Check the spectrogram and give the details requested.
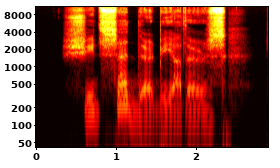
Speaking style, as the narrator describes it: he mumbled

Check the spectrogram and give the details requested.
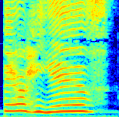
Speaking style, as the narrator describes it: shouted Isaac

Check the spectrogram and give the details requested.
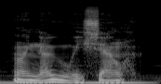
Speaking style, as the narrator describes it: said Robert bitterly

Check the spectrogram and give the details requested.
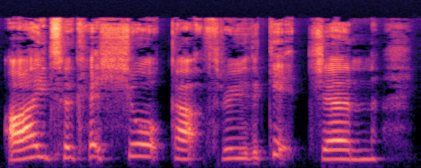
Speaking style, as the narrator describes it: Gabby giggled

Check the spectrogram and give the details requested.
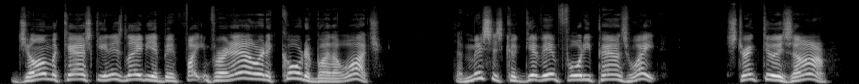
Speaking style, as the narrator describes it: he exclaimed

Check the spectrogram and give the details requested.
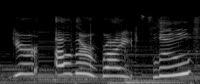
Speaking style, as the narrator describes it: Rosie cried

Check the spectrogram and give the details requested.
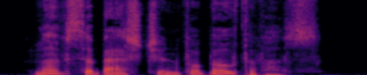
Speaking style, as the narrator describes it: added, in a barely intelligible voice

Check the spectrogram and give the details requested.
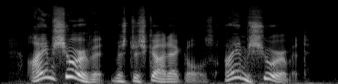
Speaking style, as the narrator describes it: said Inspector Gregson in a very amiable tone

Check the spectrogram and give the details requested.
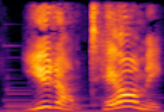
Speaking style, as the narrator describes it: cried Lightfoot

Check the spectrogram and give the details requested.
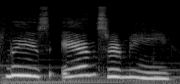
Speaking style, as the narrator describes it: cried

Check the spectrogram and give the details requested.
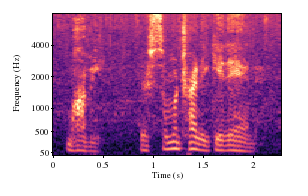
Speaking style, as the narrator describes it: I whispered

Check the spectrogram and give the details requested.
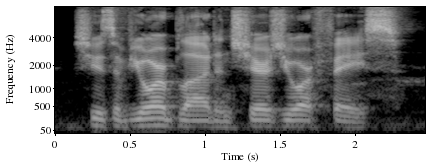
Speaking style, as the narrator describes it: he yelled, his voice echoing throughout the seemingly empty room

